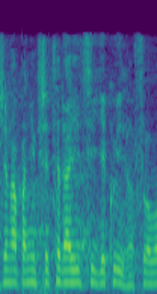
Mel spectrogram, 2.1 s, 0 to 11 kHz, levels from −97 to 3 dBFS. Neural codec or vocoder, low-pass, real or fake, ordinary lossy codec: codec, 16 kHz, 8 kbps, FreqCodec, larger model; 7.2 kHz; fake; AAC, 32 kbps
